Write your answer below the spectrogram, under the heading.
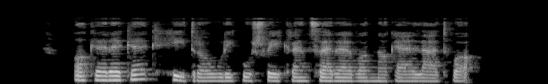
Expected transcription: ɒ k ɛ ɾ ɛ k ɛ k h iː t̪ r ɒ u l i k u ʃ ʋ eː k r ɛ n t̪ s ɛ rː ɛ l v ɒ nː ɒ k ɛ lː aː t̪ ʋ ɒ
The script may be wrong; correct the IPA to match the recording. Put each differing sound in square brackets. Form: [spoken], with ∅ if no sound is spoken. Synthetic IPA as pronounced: ɒ k ɛ ɾ ɛ k ɛ k h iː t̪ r ɒ u l i k u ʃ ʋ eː k r ɛ n t̪ s ɛ rː ɛ l v ɒ nː ɒ k ɛ lː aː t̪ ʋ ɒ

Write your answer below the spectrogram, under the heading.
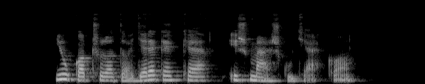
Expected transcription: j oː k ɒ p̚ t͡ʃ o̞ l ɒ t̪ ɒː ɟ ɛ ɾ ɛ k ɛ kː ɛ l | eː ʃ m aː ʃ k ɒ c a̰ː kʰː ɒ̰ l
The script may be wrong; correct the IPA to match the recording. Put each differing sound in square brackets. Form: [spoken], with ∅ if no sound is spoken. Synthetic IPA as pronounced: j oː k ɒ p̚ t͡ʃ o̞ l ɒ t̪ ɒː ɟ ɛ ɾ ɛ k ɛ kː ɛ l | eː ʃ m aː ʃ k [u] c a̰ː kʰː ɒ̰ l

